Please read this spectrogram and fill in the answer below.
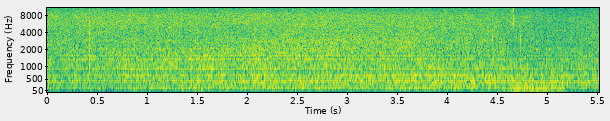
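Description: Heavy hurricane-driven surf breaking and crashing against a fishing pier's pilings, a continuous roar of churning water, with strong wind buffeting the microphone.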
